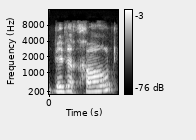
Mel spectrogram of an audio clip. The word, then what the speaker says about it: bitachon: It's imuna is faith in God, and the other one, bitachon, did I say it right? He says it's okay, is trust.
